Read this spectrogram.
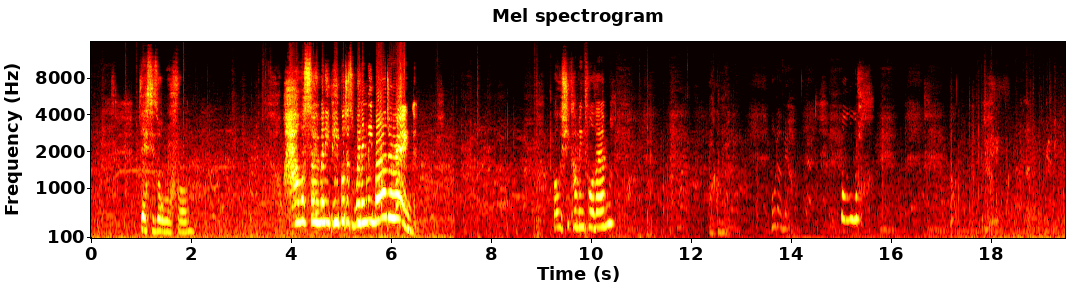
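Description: A young woman talks to a microphone close by, with animation.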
